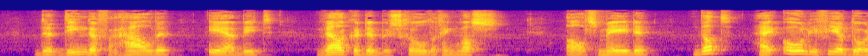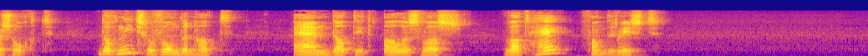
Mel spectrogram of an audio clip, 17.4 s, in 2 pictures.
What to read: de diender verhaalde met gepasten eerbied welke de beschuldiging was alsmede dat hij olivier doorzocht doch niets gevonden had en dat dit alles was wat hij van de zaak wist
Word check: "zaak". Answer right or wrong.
wrong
